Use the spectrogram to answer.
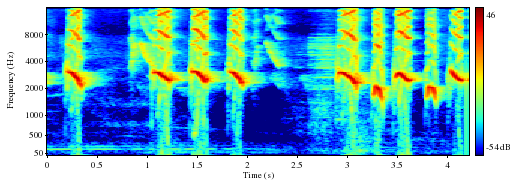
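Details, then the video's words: Cucak ijo (green leafbird) masteran with described imitations of fighting sparrow, lovebird and kolibri: bright falling whistled chirps, a few spaced singly, then a faster cluster of five. "MASTERAN CUCAK IJO GACOR BONGKAR ISIAN GEREJA TARUNG,LOVEBIRD,KOLIBRI"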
